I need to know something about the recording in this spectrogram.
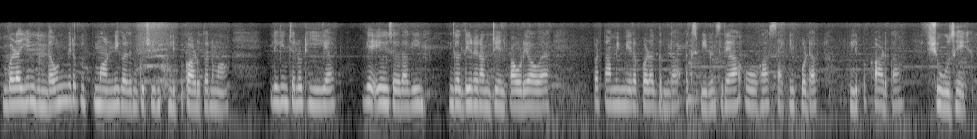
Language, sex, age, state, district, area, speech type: Dogri, female, 45-60, Jammu and Kashmir, Reasi, rural, spontaneous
